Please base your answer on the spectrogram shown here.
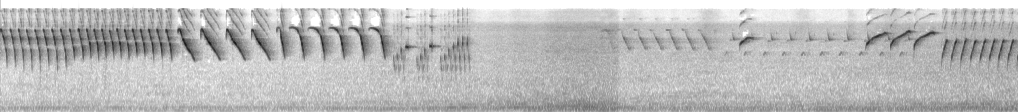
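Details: Belgian canary; song; teaching young canaries to sing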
